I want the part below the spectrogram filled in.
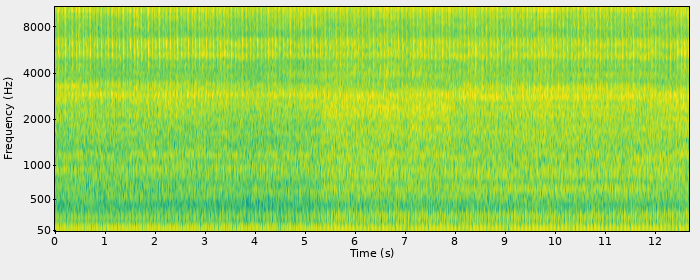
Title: TVS Apache 160 4v new edition engine sound problem 😰😰😰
